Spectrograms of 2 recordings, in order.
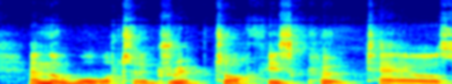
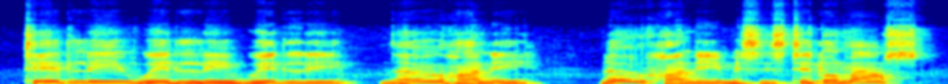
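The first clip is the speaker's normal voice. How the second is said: high, sing-song toad voice; sing-song grumble searching the pantry; Mister Jackson's voice; 8 semitones higher, 3 dB louder than usual. Acted. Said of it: "in a fat voice".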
